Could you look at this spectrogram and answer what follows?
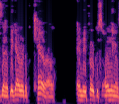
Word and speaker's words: Kara: And that's what really made that show interesting, especially in season 1, was seeing Kara, the person, deal with having an alter ego now that... Excuse me, her name is pronounced Kira.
